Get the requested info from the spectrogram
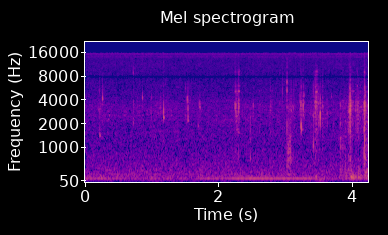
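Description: Faint small splashes and crackling water ticks from a hooked catfish thrashing at the surface beside a canoe, with a low hum that drops out and comes back about two seconds in.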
